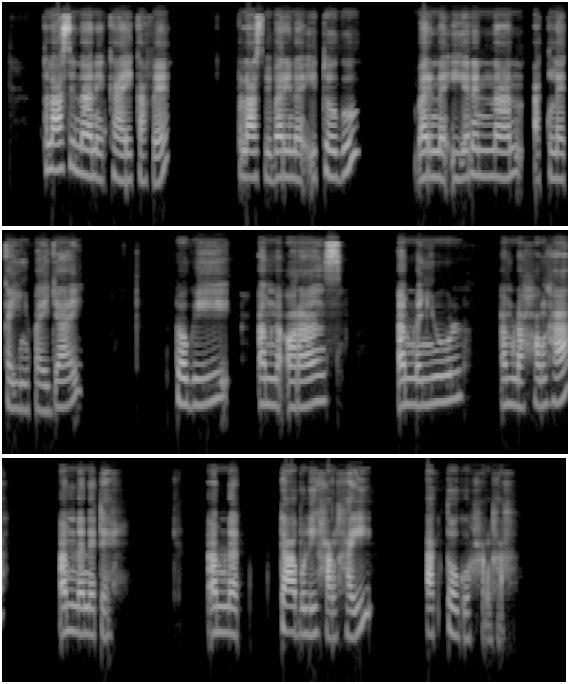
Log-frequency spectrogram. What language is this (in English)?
Wolof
